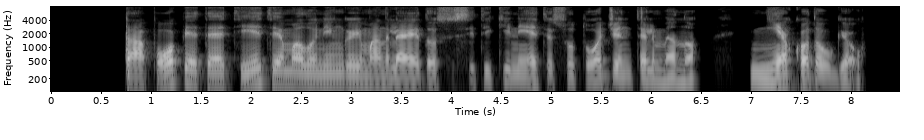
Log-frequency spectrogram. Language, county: Lithuanian, Telšiai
